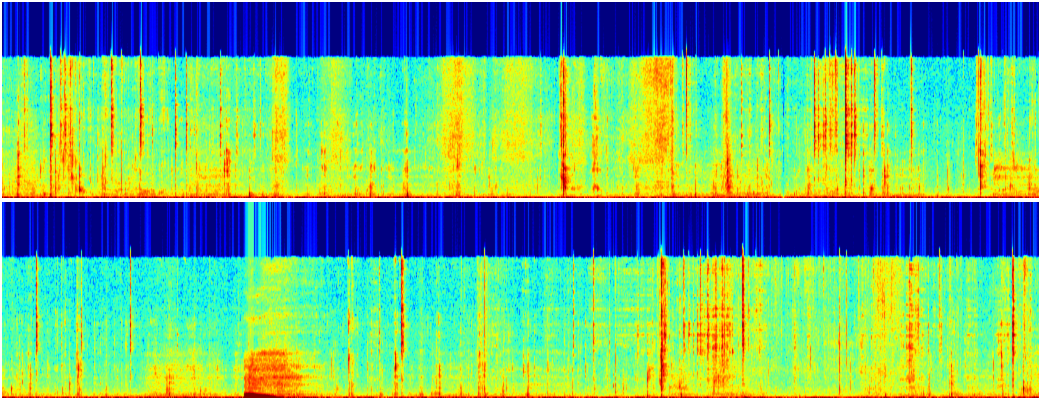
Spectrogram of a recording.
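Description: A person chewing a bite of cheeseburger, close to the microphone: soft wet chewing with scattered mouth clicks and small crunches. About sixteen seconds in there is a brief hummed vocal sound.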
